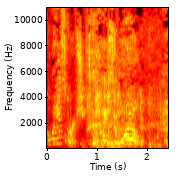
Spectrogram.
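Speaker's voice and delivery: slow, drawn-out, teasing storyteller voice. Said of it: "he goes".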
